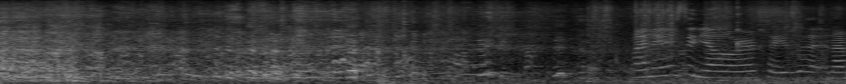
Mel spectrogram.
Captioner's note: laughter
